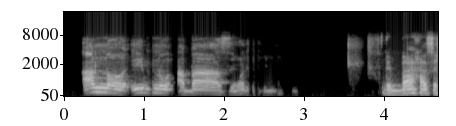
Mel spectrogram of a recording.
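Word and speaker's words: ابن: If you were at the beginning, if I'm starting with this, if I were starting with it, I would have pronounced the alif with a kasra. I would say Ibn Abbas, Ibn Mas'ud, Ibn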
